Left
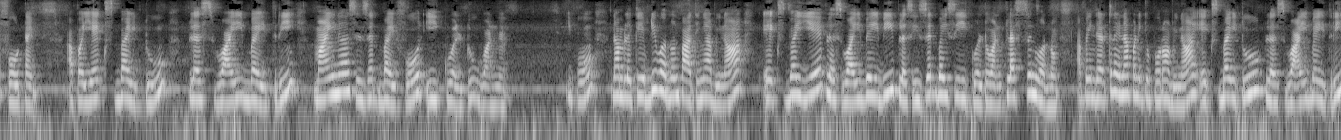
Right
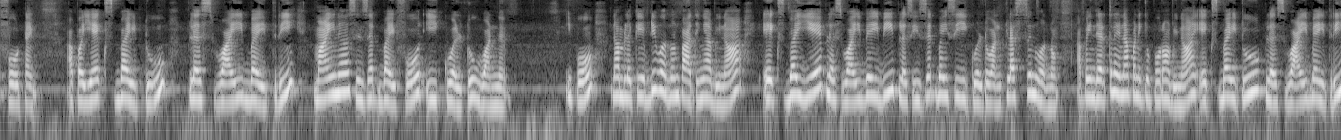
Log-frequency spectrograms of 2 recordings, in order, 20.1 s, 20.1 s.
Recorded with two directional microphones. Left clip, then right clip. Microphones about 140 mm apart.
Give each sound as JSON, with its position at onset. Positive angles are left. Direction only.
{"t": 0.1, "sound": "speech", "side_deg": -15}
{"t": 6.8, "sound": "speech", "side_deg": -35}
{"t": 9.2, "sound": "speech", "side_deg": -10}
